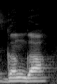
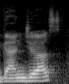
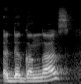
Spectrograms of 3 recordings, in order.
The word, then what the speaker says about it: Ganga: So later on what happened, the story goes like this, that the goddess Ganga, the western listener and audience, they pronounce that as the Ganjas.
